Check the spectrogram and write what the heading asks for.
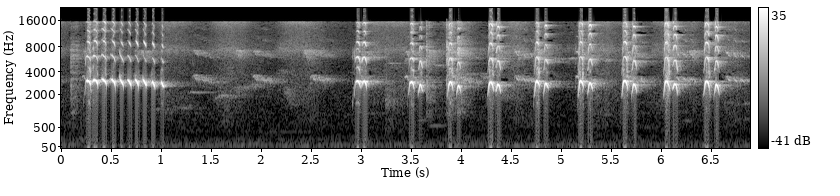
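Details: A white-rumped shama (murai) singing loudly in the tembakan style, meant to provoke a rival's aggression: a fast rattling burst of high chirps, a pause with soft notes, then sharp high double-chirps repeated about every half second.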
